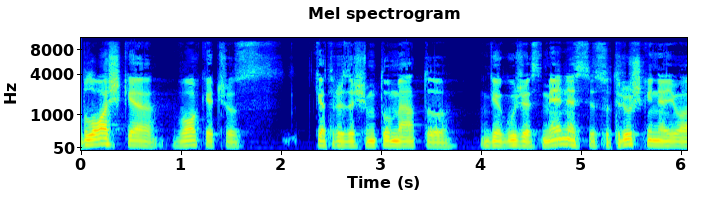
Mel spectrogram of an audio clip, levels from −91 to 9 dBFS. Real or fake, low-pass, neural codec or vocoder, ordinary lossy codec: real; 9.9 kHz; none; AAC, 32 kbps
